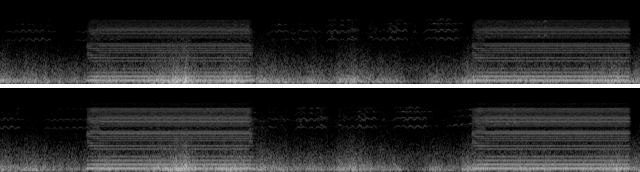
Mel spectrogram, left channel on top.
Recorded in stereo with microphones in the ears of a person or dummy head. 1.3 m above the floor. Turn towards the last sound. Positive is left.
turn(degrees=-15)  # may be behind; listen again after turning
